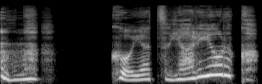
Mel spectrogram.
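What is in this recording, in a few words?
encounter fear, Japanese; leviachan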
